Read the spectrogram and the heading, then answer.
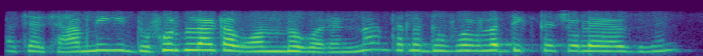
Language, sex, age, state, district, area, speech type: Bengali, female, 60+, West Bengal, Nadia, rural, conversation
